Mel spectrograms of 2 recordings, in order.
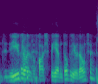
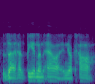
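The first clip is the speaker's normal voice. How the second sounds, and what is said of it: Put-on German accent. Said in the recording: “you get a German accent in your BMW talking to you”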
